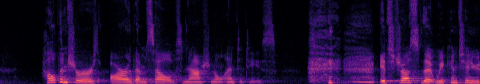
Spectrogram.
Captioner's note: laughs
